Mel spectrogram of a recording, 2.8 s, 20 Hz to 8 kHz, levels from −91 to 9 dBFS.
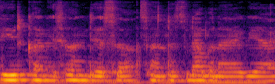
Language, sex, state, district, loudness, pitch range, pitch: Hindi, male, Jharkhand, Deoghar, -19 LUFS, 155-170 Hz, 160 Hz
